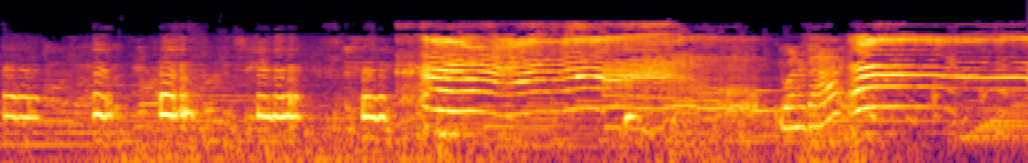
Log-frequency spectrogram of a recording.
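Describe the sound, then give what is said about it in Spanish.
A young boy cries inconsolably as his newborn sister is taken away from him. Short whimpers and sobs give way to long, loud, wavering wails, broken by brief pauses. “el pobre llora desconsoladamente cada vez que se la llevan”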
